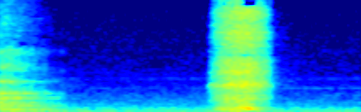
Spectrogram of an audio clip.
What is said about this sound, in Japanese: やばいくしゃみが出そう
